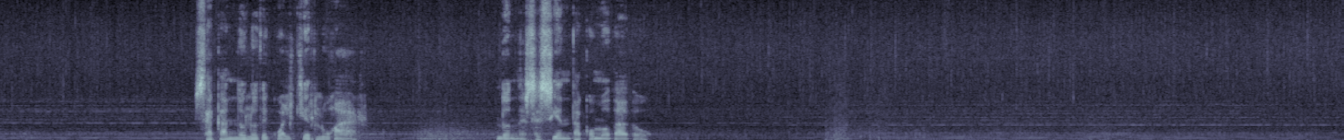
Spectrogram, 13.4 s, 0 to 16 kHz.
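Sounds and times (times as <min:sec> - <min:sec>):
heavy rain from a summer thunderstorm: 0:00.0 - 0:13.4
thunder rumble: 0:01.9 - 0:13.4
speech: 0:02.0 - 0:03.8, 0:05.0 - 0:06.6
thunderclap: 0:03.4 - 0:11.4.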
